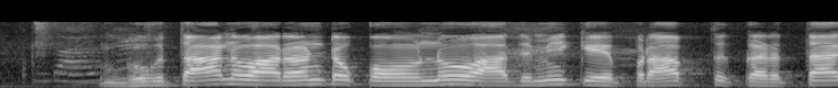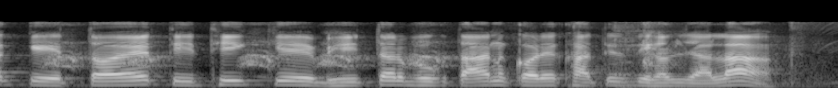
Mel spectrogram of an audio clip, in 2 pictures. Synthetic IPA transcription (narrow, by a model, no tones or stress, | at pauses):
bʱʊɡt̪aːnʋaːɾəɳʈokɔːnoaːd̪mikepɾaːp̚t̪kəɾt̪aket̪ət̪it̪ʰikebʱit̪əɾbʱʊɡt̪aːnkəɾekʰaːt̪ɪɾd̪ɪkʰəld͡ʒaːlaː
